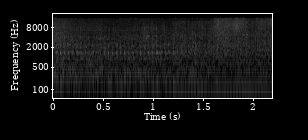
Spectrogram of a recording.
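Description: Boat engine running steadily, a low even hum.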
